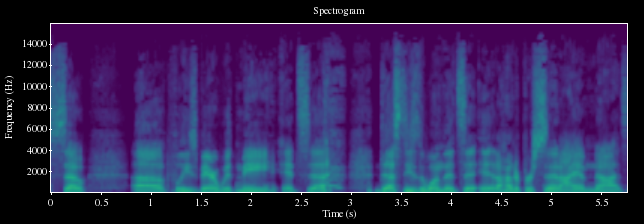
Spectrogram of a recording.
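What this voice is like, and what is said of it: Sick-sounding voice. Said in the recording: “a souvenir of a sickness, as the listeners can probably hear in my voice.”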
